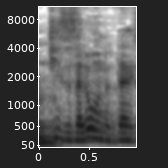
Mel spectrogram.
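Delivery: put-on frightened voice. Retelling own thoughts while hiding upstairs: imitating own scared voice. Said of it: "I was scared".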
